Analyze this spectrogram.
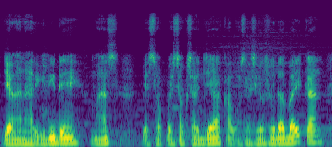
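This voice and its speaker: A woman's voice: a bass voice, moderate pace, creaky, darkish tone. A man voicing a young pregnant wife who is sensitive, sulky and apologetic, speaking in his own near-normal voice. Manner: pleading, apologetic. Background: background music.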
